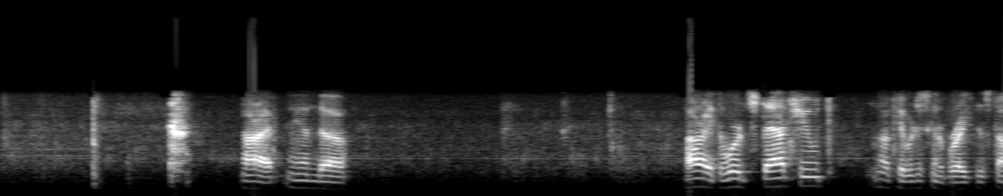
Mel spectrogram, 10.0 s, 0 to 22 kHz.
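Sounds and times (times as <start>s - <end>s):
man speaking: 2.4s - 3.5s, 6.9s - 10.0s.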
